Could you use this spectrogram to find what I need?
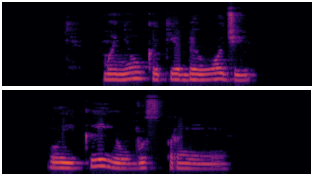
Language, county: Lithuanian, Vilnius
